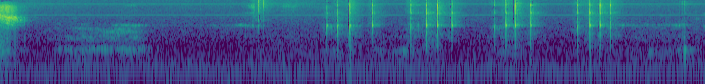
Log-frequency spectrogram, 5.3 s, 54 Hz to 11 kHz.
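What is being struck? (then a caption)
Small flat acrylic disc ornament. Long painted nails tap a small, flat, solid clear acrylic disc ornament with pressed flowers and "Nana" lettering. Quiet, bright, sharp clicks come in scattered bursts, each dying away almost instantly with a faint tone near 2.2 kHz. A steady low hum sits underneath, and a brief bright hiss opens the clip.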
